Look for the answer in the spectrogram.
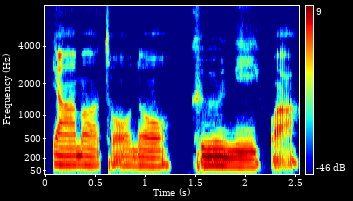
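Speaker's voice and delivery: slow, evenly stretched syllables; drawn-out counting recitation; syllable-by-syllable demo. Shown as a demonstration. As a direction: sound out each syllable of the closing line. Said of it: "another seven-syllable phrase".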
